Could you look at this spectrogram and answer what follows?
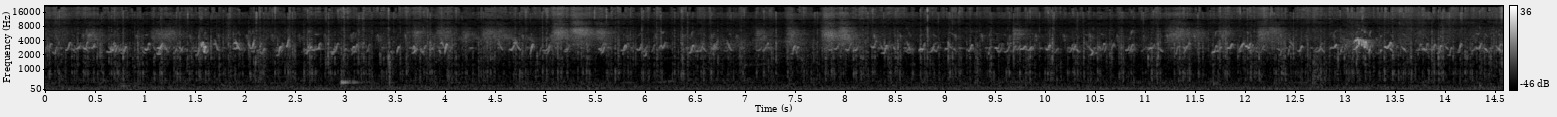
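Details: Newborn chicken chicks chirping loudly as a group, with rapid overlapping high peeps running without pause, a constant low rumble underneath and a brief click near the third second.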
